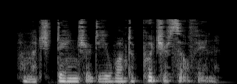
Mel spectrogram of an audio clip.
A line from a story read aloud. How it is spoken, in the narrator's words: He hissed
